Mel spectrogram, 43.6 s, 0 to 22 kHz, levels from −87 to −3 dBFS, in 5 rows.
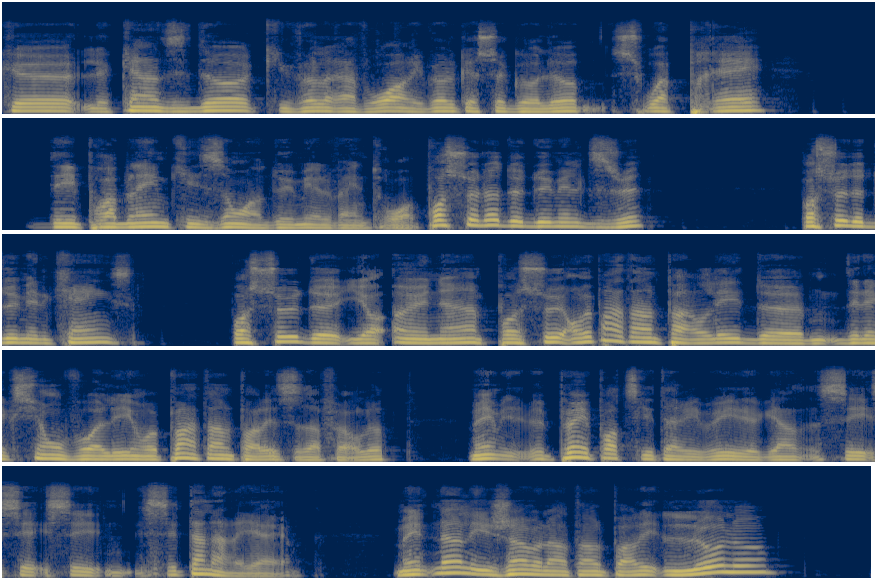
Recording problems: wrong speed, natural pitch; too slow; 0.5 times normal speed
garbled, watery; slightly; nothing above 10 kHz

